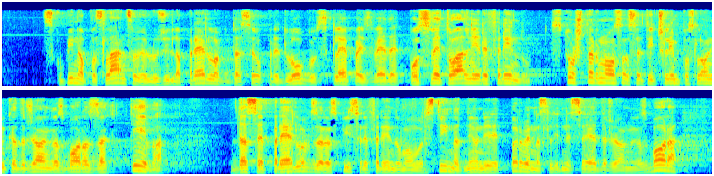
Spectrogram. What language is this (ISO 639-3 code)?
slv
